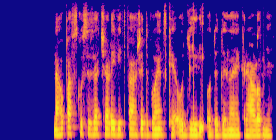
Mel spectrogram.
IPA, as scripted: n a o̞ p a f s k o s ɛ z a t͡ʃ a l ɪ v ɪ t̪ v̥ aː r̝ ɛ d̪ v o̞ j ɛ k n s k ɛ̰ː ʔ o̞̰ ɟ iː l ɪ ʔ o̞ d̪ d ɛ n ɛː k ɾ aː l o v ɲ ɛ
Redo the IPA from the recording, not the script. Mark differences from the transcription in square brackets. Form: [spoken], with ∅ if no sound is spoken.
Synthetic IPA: n a o̞ p a f s k [u] s ɛ z a t͡ʃ a l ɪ v ɪ t̪ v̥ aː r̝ ɛ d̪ v o̞ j ɛ [∅] n s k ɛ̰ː ʔ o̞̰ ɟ iː l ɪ ʔ o̞ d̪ d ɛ n ɛː k ɾ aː l o v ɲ ɛ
